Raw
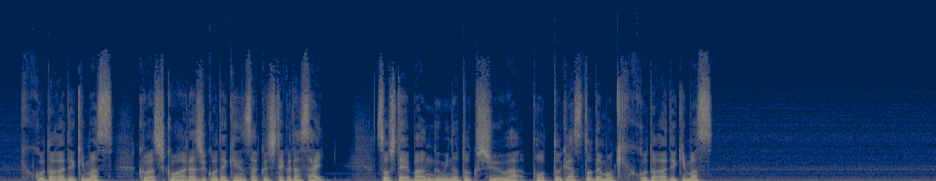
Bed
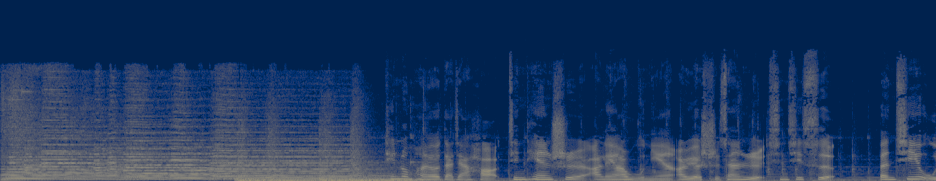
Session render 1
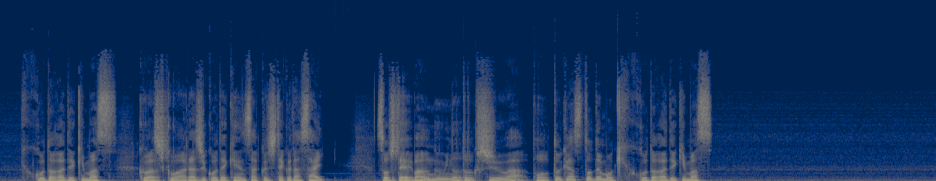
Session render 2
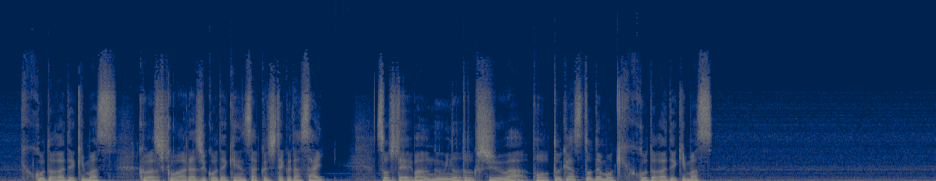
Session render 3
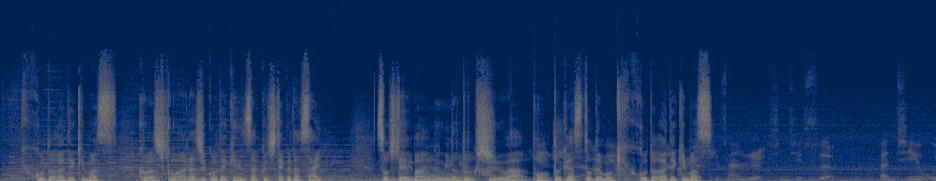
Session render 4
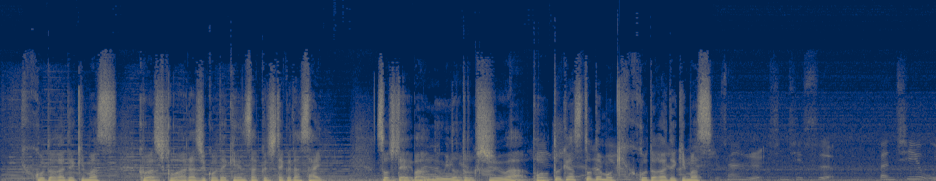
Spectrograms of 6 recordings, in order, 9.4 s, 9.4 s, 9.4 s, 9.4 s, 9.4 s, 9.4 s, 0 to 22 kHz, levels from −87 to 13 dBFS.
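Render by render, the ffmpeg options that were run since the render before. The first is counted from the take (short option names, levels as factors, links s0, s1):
-filter_complex "[0:a]asettb=1/sr,asplit=3[s0][s1][s2];[s0]atrim=end=1.044[s3];[s1]atrim=start=1.04:end=1.86,asetpts=PTS-STARTPTS,afade=t=in:d=0.004:c=qsin,afade=t=out:st=0.816:d=0.004:c=qsin,asplit=2[s4][s5];[s5]adelay=48,volume=0.355[s6];[s4][s6]amix=inputs=2:normalize=0,atrim=end_sample=36162[s7];[s2]atrim=start=1.856[s8];[s3][s7]acrossfade=d=0.004:c1=hsin:c2=qsin[s9];[s9][s8]acrossfade=d=0.004:c1=qsin:c2=hsin,asettb=1/sr,asplit=3[s10][s11][s12];[s10]atrim=end=3.884[s13];[s11]atrim=start=3.88:end=5.5,asetpts=PTS-STARTPTS,afade=t=in:d=0.004:c=qsin,afade=t=out:st=1.616:d=0.004:c=qsin,asplit=2[s14][s15];[s15]adelay=42,volume=0.501[s16];[s14][s16]amix=inputs=2:normalize=0,atrim=end_sample=71442[s17];[s12]atrim=start=5.496[s18];[s13][s17]acrossfade=d=0.004:c1=hsin:c2=qsin[s19];[s19][s18]acrossfade=d=0.004:c1=qsin:c2=hsin"
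-af "acompressor=threshold=0.0447:ratio=6"
-filter_complex "[1:a]volume=0.112[s0];[0:a][s0]amix=inputs=2:normalize=0"
-af "volume=2.51"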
